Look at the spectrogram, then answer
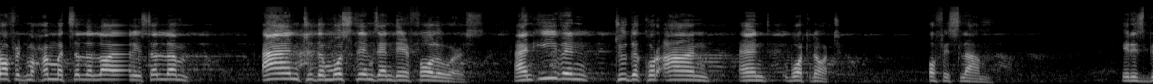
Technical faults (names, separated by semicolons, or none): repeated packet loss (robotic sound); call bitrate drop; jitter buffer slow-down; jitter buffer speed-up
